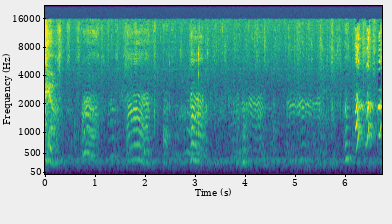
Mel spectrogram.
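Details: Misbehaving Cardigan Welsh Corgi puppies make several drawn-out, arching whines and howl-like cries about a second apart. Soft whimpers fall between them, and sharper squeals close the sequence.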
